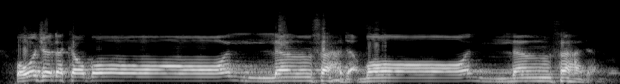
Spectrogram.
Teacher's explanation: إذن هنا وهنا نبر، نبر أي ضغطة، وتكون في الحرف المشدد الذي بعد حرف المد، ضالا، ولا نبالغ في هذه الضغطة، لا نبالغ فيها النبر هذه، هكذا.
